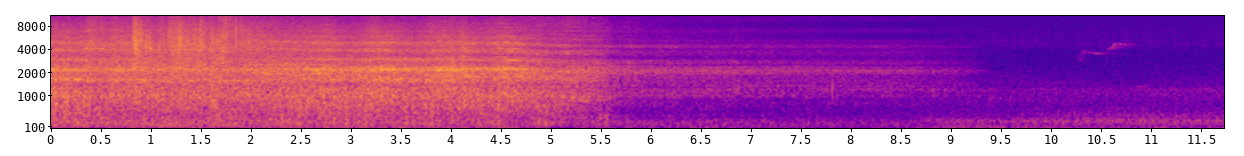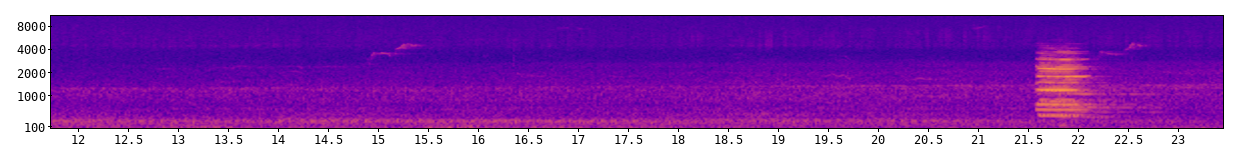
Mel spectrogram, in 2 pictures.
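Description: Diesel freight train passing close by, its wagons rumbling and clattering on the rails, then dropping away after about five seconds to a low, quieter rumble as it moves off. Near the end comes one short, loud horn toot, with faint bird chirps now and then.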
